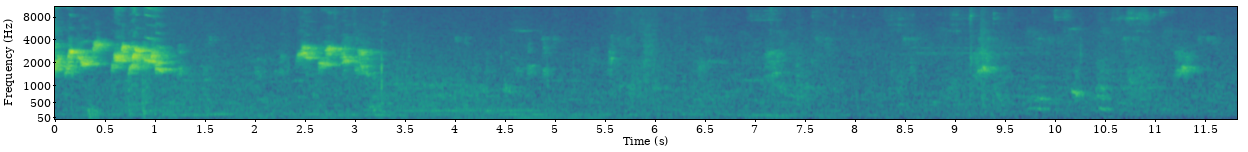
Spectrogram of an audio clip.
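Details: Red-whiskered bulbul in competitive singing, giving two loud bright warbling phrases at the start, then faint scattered chirps and distant notes through the rest.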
